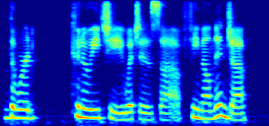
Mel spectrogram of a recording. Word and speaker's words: Kunoichi: And like the word Kunoichi which is a female ninja. More than one person has pronounced it as Konoyi.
